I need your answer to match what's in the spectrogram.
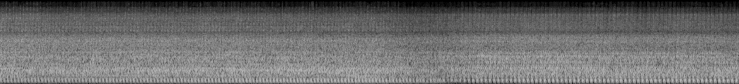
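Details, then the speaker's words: Cub Cadet lawn tractor, single-cylinder Kohler Courage engine that used to stall after 30 seconds, after new fuel lines, a new filter and fresh gas cleared a blockage on the tank side: steady, even thump that dips briefly with throttle then settles; runs normally without stalling. "Right congratulations I think that did it"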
